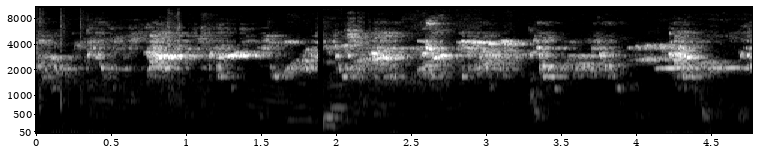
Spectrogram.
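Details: Caique kept as a pet squawking in rough, scratchy bursts mixed with thin whistled notes, with a sharp clatter near the two-second mark.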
